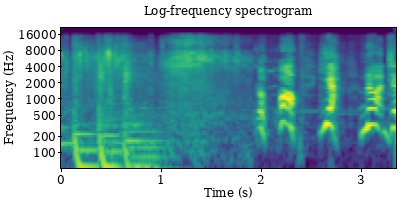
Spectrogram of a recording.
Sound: inhales

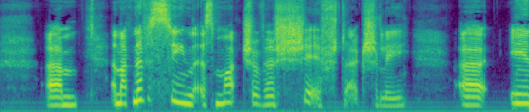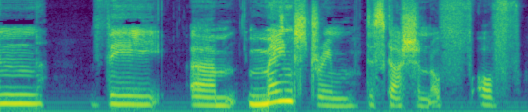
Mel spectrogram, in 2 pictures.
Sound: erm

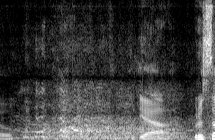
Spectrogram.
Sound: audience laughing

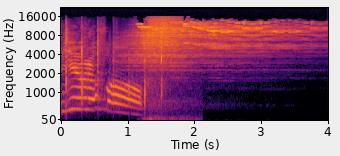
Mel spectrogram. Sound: twinkling

